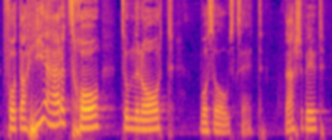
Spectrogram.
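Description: A man with a Swiss German accent preaching a sermon, talking straight to the congregation in a lively way. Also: on the high side, unhurried. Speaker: pastor.

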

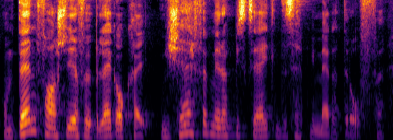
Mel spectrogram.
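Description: Man, late 30s, church leader giving a sermon, animated delivery with frequent restarts. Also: a little high, racing.

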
